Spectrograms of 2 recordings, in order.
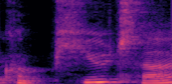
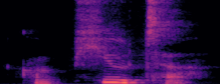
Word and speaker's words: computer: So here in computer, you have it twice, come in the middle between k and m, come, and then the stress is on pu, compu, and then right at the end, ta, computer. So we've got it twice here. That can happen. You can have the schwa more than once in a word.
